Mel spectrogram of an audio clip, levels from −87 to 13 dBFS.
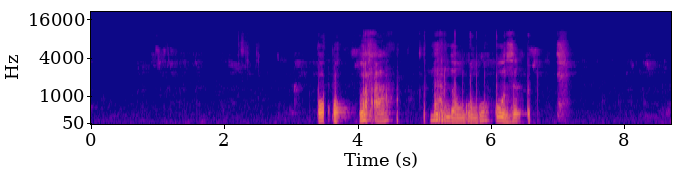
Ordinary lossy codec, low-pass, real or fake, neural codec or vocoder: MP3, 48 kbps; 10.8 kHz; fake; codec, 44.1 kHz, 7.8 kbps, Pupu-Codec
